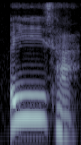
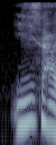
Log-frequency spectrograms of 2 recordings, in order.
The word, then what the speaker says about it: 의사: 거예요 무늬가 예뻐요 이렇게 의자 의사 이럴 때는 앞에서 올 때는 발음이 의자가 정확하게 잘라야이자 이렇게 안 해요 이사 이렇게 안 해요 가끔가다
